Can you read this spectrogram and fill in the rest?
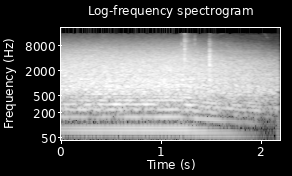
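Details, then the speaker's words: iLiving 14-inch UL-listed fan on high speed, described as level and stable with strong airflow. An even, steady airy rush with a smooth low motor hum and no knocking or wobble. "okay so there's high speed now that one's pretty level that was pretty stable"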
